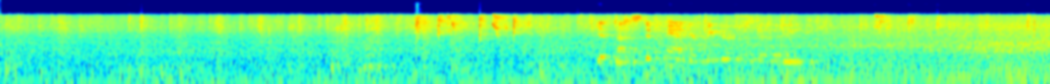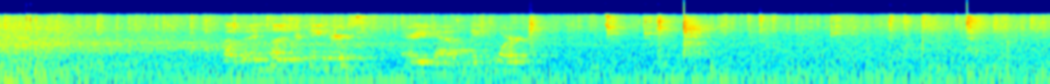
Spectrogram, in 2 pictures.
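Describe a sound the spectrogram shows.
A horse's hooves thud softly on dirt as it trots.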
